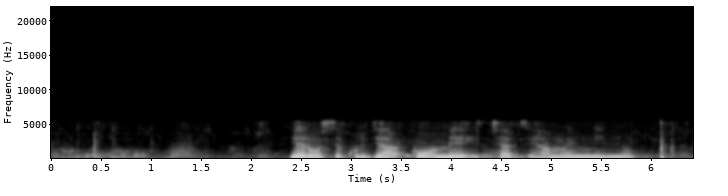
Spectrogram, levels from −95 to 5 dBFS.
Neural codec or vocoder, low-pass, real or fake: codec, 16 kHz, 4.8 kbps, FACodec; 5.4 kHz; fake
